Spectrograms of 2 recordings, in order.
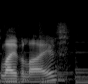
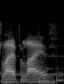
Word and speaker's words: Live A Live: How do you pronounce live alive? It's live alive.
